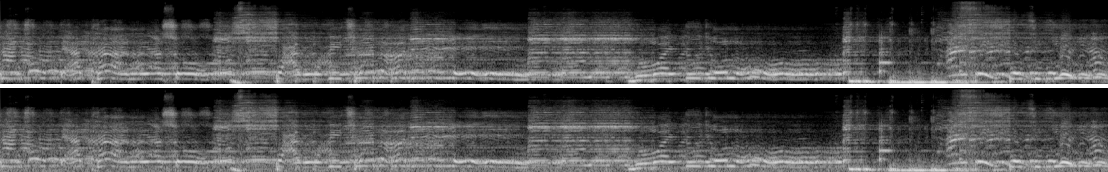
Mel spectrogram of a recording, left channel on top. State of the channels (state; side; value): noise; right; rumble, 17 dB below the sound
